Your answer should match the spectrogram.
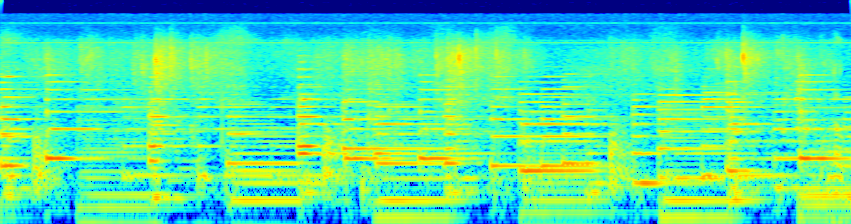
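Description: Piano accompaniment for a ballet barre exercise, played as chords on a steady beat, a little under two a second.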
